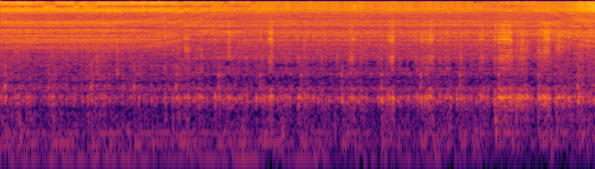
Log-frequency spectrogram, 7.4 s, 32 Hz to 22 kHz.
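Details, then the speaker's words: Märklin 16051 twin-cylinder model steam engine, still running in, original burner: steady hiss of escaping steam with light sputtering as the safety valve begins to lift before pressure reaches the red; normal. "You can hear the safety valve going. You'll see that safety valve is beginning to lift."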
